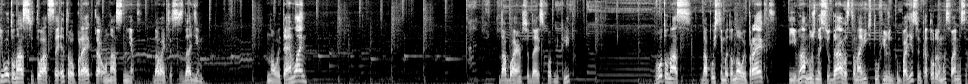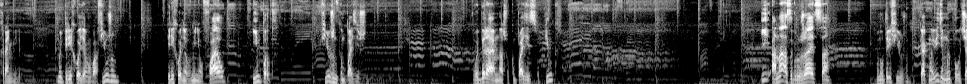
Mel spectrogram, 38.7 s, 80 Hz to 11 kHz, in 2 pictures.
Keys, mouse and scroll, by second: 3.8 right click, 22.3 middle click, 34.7 middle click.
